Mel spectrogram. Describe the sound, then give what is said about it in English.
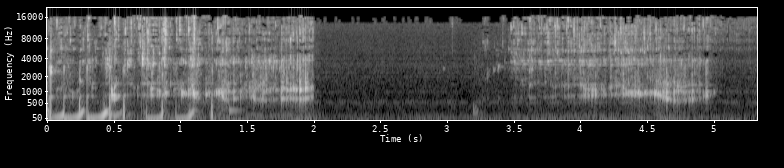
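Wine pours and splashes into a glass for about two seconds with bubbly, dripping sounds, pauses in near silence, then a second, softer pour follows. “Pouring a little heavy today.”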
